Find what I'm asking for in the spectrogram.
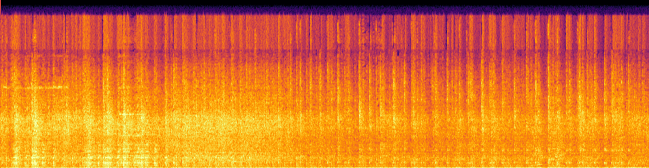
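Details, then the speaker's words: Mini jet boat two-stroke running for the first time ever: buzzy idle with light throttle blips, running evenly with no stumbling or misfire; the kill switch works. "All right, kill switch works, too. That's good. Sweet. Freaking thing runs for the first time ever."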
